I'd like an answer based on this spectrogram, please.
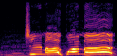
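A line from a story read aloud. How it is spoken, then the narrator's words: Imitative shout. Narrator (Chinese): 学首领喊着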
